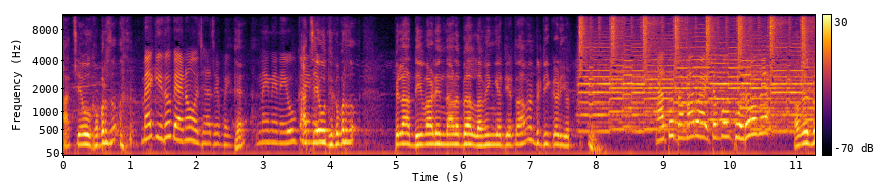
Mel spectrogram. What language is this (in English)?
Thai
